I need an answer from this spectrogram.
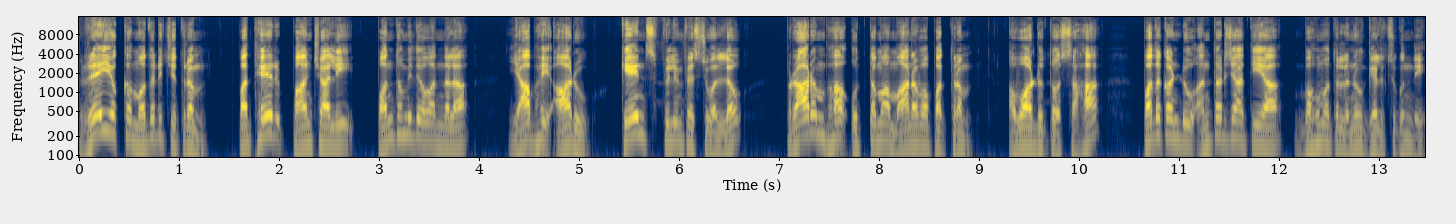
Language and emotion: Telugu, neutral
